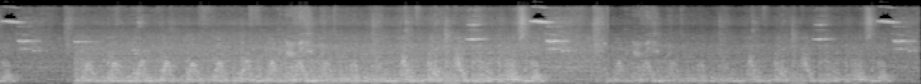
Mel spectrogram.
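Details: Rapid rhythmic whooshing pulses of a fetal heartbeat on pregnancy ultrasound Doppler, a normal fetal heart sound.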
